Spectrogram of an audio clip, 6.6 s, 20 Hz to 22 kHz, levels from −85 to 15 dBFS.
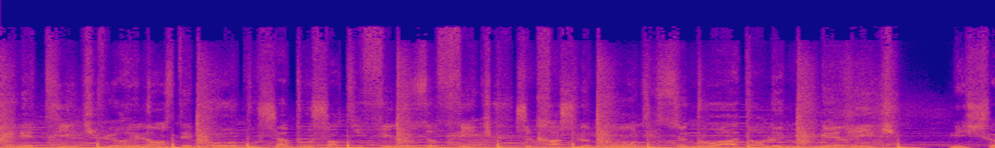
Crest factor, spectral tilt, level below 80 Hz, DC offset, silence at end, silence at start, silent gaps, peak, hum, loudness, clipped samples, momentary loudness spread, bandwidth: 10 dB; -5 dB/octave; -14 dBFS; under 0.1%; 0 s; 0 s; none; -2 dBFS; none; -15 LUFS; under 0.1%; 2 LU; 18 kHz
